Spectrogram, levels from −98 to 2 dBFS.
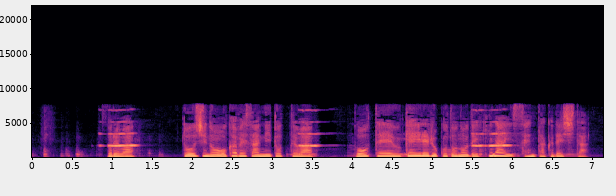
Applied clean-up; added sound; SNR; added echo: neural mask model RNNoise.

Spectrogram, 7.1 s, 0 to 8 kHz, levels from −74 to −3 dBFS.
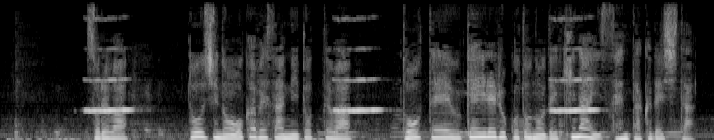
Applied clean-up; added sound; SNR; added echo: none; Squeak / Screech; 7 dB; none.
